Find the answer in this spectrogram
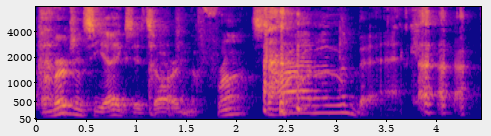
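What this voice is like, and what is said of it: Flight attendant announcement voice. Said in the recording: “the total YouTube accent, but that cadence... ... a mix of a newscaster and a flight attendant”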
